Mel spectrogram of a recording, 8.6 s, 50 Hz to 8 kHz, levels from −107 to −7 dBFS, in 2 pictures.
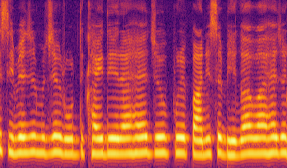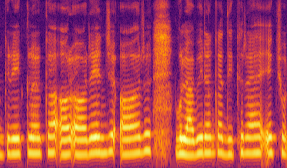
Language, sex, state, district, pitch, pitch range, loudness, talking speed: Hindi, female, Chhattisgarh, Bastar, 235 Hz, 225-240 Hz, -16 LUFS, 145 wpm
